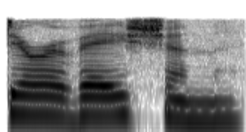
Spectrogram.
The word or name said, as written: derivation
